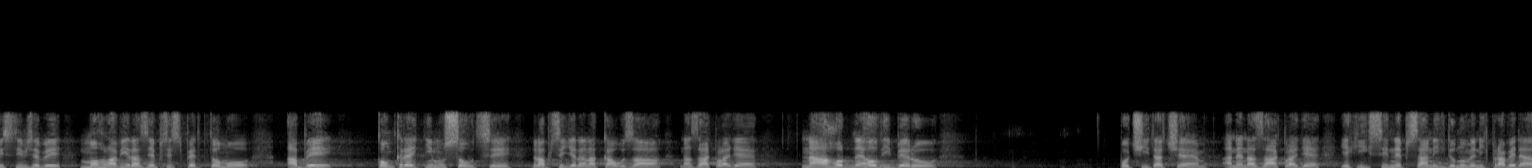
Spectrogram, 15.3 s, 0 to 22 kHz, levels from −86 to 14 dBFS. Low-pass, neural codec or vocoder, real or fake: 7.2 kHz; codec, 16 kHz in and 24 kHz out, 1 kbps, XY-Tokenizer; fake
